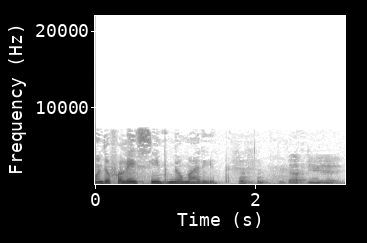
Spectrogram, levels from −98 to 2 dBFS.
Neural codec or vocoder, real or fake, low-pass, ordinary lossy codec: none; real; 7.2 kHz; none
